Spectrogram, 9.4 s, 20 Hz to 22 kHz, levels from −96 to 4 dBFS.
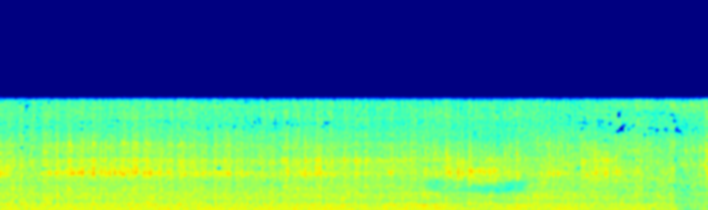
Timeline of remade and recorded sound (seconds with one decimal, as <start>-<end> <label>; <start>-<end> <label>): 0.0-4.5 recorded; 4.5-7.5 remade; 7.5-9.4 recorded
